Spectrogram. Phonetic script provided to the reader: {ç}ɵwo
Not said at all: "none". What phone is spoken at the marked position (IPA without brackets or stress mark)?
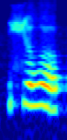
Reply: ç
